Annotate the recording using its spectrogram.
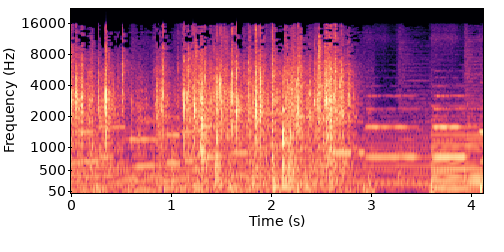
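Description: Crinkling and clicking of plastic snack packets and cardboard boxes being handled and packed into a plastic basket, over light instrumental background music. The handling noise stops about three seconds in, leaving only the music.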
